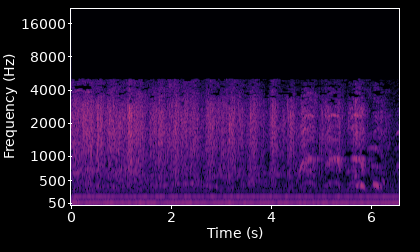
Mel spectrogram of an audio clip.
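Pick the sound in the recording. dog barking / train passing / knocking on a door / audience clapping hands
audience clapping hands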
